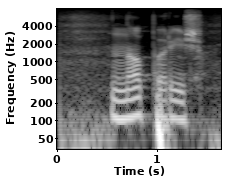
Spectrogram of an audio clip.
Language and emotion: Russian, neutral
